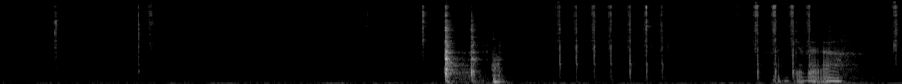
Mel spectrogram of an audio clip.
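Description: Scissors snip through paper specimen slides in short bursts, a few isolated cuts first, then a quick run of crisp close snips and a rustle of paper handling at the end, with no talking.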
